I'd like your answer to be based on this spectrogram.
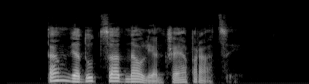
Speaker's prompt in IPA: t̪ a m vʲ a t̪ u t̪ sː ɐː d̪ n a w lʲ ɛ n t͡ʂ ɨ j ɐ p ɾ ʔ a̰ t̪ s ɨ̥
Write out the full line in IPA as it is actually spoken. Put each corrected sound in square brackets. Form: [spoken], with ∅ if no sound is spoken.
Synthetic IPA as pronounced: t̪ a m vʲ a [d̪] u t̪ sː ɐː d̪ n a w lʲ ɛ n t͡ʂ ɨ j ɐ p ɾ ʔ a̰ t̪ s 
